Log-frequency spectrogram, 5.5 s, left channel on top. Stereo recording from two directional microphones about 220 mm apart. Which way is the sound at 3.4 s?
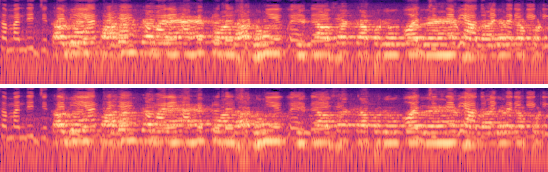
25° left (ahead or behind).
